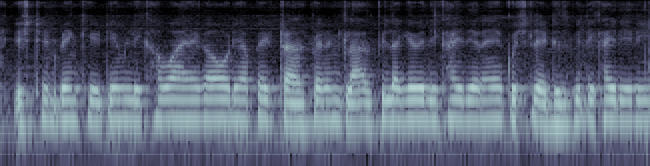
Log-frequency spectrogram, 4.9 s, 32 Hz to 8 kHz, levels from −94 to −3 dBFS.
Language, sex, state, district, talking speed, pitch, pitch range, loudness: Hindi, male, Uttarakhand, Uttarkashi, 295 wpm, 140 Hz, 140-145 Hz, -32 LUFS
